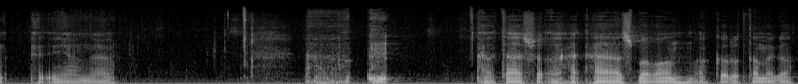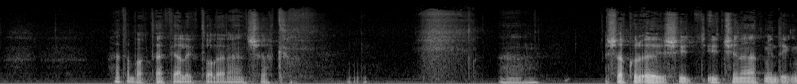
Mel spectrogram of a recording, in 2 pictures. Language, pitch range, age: Hungarian, 70-80 Hz, 50-69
